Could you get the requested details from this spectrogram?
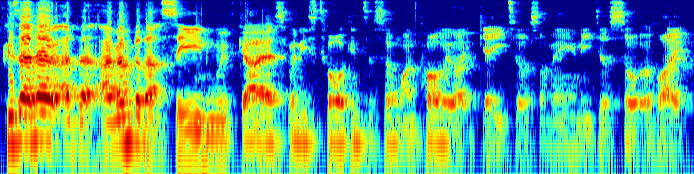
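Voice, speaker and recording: Podcast host guy, low voice, rambly casual chat, echoey room. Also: expressive, fast talker. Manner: rambling, lots of fillers and tangents. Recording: roomy echo.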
